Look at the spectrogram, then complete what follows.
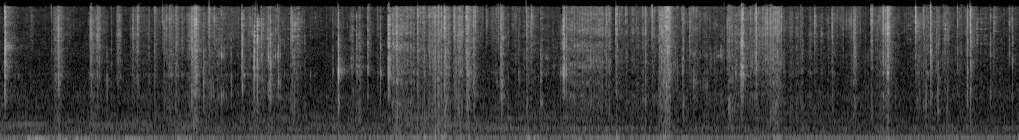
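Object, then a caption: Bar of soap scraped with a blade. A solid soap bar with a blue glitter coating and pink interior is held in the palm and scraped with a utility-knife blade. Dense, crisp scraping and crackling bursts come in quick succession over a steady low hum, each short and bright with almost no ring. Thin flakes are shaved from the bar throughout.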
